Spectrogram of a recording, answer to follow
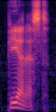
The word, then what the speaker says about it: pianist: I kind of want to say piano player instead, because, like, when you call someone a pianist, which is, like, that is how you pronounce it. Like, it sounds like you're calling them a penis.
